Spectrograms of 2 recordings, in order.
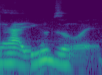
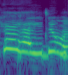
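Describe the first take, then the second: First: It is said in an unfriendly tone. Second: It is said in a friendly tone.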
